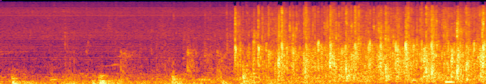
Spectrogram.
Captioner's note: applause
